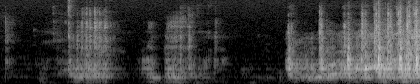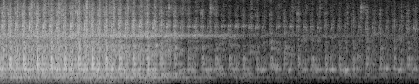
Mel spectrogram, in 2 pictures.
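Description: A sewing machine stitches quilt blocks: two short bursts of running, then a longer steady whir that swells and eases off, close and clear with no talking.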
